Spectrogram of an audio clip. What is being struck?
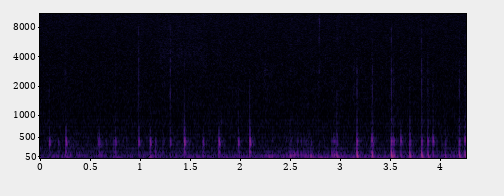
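Boot with thick wood-look sole and heel.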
